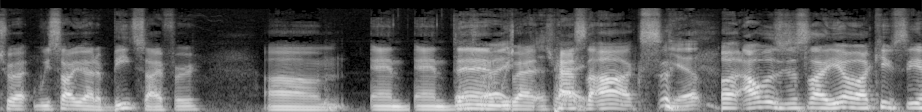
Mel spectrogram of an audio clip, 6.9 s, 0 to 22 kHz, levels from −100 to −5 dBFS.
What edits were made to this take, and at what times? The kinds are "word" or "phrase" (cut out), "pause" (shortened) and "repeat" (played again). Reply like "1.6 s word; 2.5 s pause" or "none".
3.1 s repeat; 3.8 s phrase; 5.4 s word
